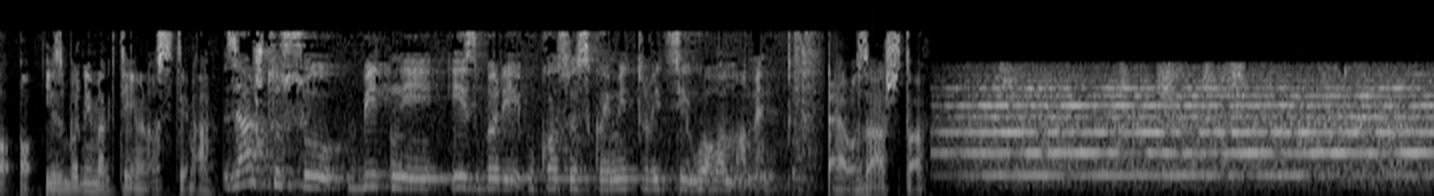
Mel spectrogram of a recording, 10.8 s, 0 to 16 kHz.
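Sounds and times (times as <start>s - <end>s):
speech: 0.0s - 7.3s
civil defense siren wailing over a small town: 7.0s - 10.7s.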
